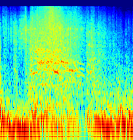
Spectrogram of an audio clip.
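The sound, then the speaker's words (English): A missile explosion destroying a submarine makes a loud, deep rumbling roar that sustains throughout, dipping briefly in the middle before swelling back to full strength. “The HK fires a missile.”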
